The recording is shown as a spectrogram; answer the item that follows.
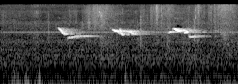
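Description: A small songbird chirping: three short chirps about half a second apart, over a steady low outdoor rumble.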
